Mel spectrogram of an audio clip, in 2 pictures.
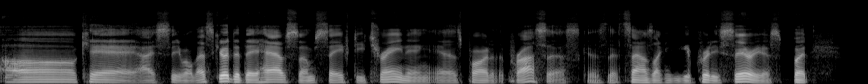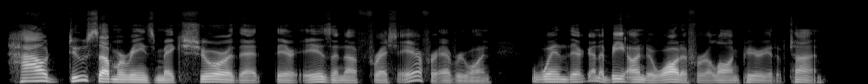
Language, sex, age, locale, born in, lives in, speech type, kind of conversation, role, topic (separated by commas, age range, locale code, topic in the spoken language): English, male, 50-54, en-US, United States, United States, read, expert-assistant, asker, How do submarines operate and support life underwater?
